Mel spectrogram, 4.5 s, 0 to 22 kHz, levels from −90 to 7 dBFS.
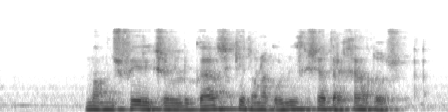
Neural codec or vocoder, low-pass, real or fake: codec, 16 kHz, 8 kbps, FunCodec, trained on Chinese and English, 25 frames a second; 7.2 kHz; fake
